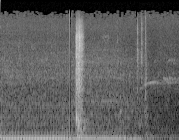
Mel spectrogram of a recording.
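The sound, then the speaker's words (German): A car approaches with a humming engine, a low rhythmic drone that holds steady, then a brief sharp whoosh cuts across it before the sound eases into a quieter, fading tail. “Ein Auto nähert sich brummend.”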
